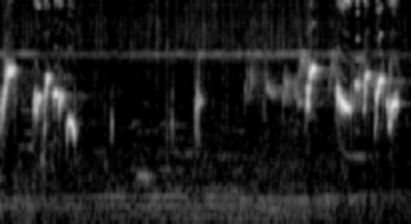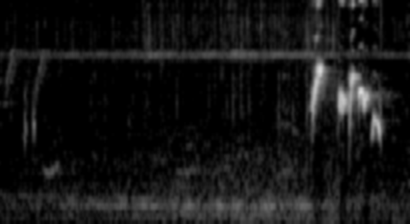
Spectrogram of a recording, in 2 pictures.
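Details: A trained decoy red-whiskered bulbul in a cage sings brisk warbled phrases of four to five slurred notes, a longer pause, then the phrase again near the end; faint steady whine throughout.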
